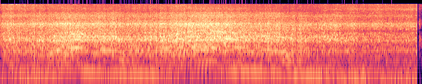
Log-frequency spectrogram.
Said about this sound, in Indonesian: kita blayer, suara mesinnya masih normal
